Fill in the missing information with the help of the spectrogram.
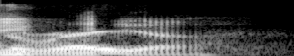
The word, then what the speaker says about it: Saraya: Saraya.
